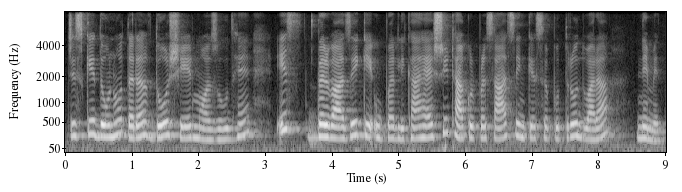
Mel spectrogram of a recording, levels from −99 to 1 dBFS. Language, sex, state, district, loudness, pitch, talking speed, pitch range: Hindi, female, Bihar, Saran, -20 LUFS, 215 Hz, 145 wpm, 200-240 Hz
